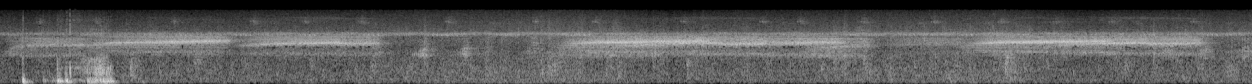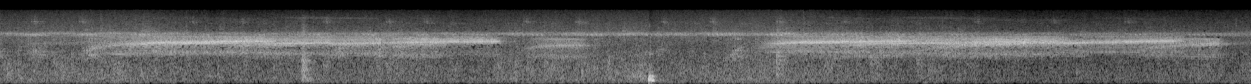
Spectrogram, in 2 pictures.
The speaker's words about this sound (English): In Kurrabell. It's raining again, but at least we got these yummy frogs.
